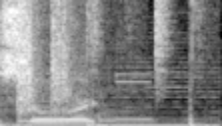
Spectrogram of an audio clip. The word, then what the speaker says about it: sword: with that if you falling on the sword with the silent W then I'm falling on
